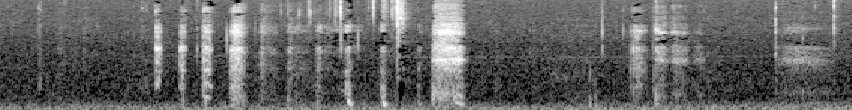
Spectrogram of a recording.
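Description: A kitten and a puppy scuffle and rustle through grass while playing.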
